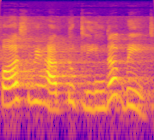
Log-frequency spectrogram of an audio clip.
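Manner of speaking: ordinary talk, nothing marked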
